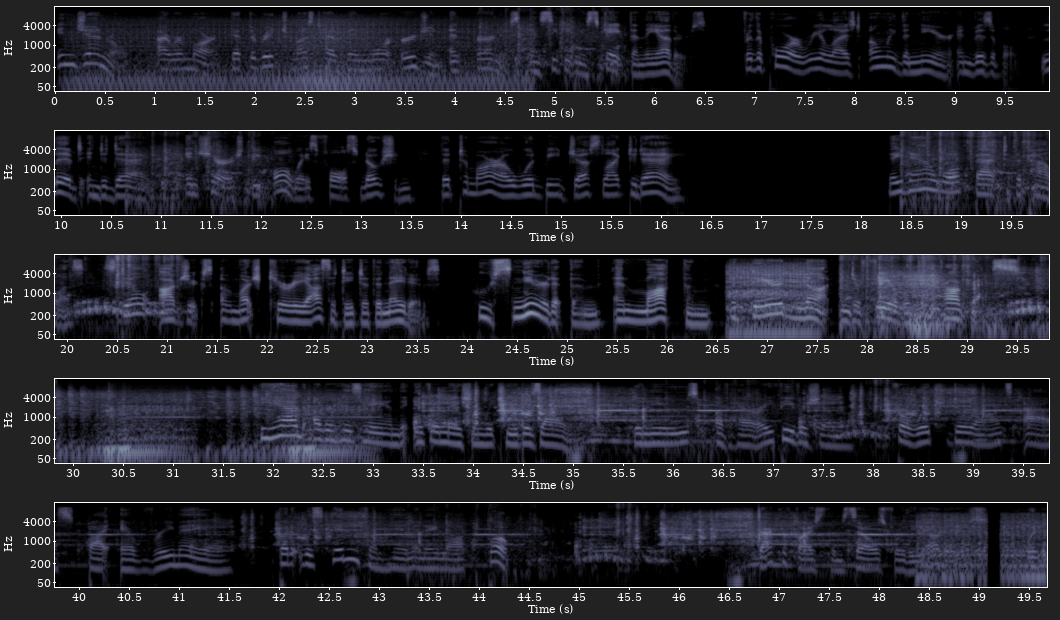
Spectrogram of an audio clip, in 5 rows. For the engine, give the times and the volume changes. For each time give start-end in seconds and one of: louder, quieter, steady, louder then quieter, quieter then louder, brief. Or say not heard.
0.0-4.8 louder then quieter
26.6-49.6 quieter then louder.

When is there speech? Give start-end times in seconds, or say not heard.
0.0-16.2, 18.2-29.5, 31.9-44.3, 46.8-49.6.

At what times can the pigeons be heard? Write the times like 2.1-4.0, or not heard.
4.2-5.8, 10.6-12.4, 18.4-21.2, 27.7-29.9, 35.9-38.4, 43.4-46.0.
